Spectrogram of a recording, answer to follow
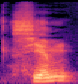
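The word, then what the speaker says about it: семь: Cetiri 4 c'estri et 5 c'est piat 6 se dit chest chest 7 se dit siè siem 8 se dit vosem 9 se dit viat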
